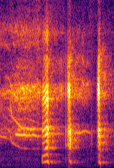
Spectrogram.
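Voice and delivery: squealing high laugh; shrieking giggle. Real, not acted. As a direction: burst into a shrill laugh. Laughing at own story.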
